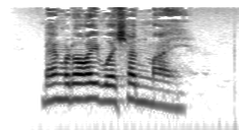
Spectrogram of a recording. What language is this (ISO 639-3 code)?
tha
